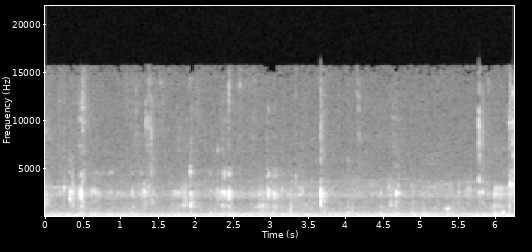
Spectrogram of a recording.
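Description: A person chewing sushi rolls with the mouth closed: soft, wet mouth clicks scattered throughout, with one sharper click at the very start.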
